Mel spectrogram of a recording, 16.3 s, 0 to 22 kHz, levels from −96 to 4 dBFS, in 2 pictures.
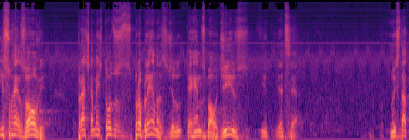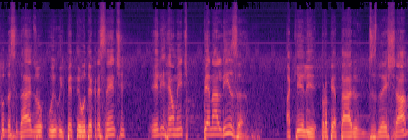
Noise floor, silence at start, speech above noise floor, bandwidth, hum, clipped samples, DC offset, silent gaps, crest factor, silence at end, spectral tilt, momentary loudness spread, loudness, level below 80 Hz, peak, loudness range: -50 dBFS; 0 s; 27 dB; over 20 kHz; none; under 0.1%; 0.1%; none; 20 dB; 0 s; -5 dB/octave; 11 LU; -24 LUFS; -44 dBFS; -4 dBFS; 6 LU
